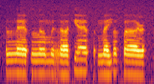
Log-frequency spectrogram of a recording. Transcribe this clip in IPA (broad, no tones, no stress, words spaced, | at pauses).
lːɛːflːəːmɘ rɜkʲɛːf | mɛjəːk͡pɜːɭ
